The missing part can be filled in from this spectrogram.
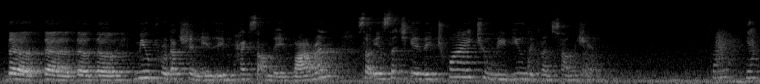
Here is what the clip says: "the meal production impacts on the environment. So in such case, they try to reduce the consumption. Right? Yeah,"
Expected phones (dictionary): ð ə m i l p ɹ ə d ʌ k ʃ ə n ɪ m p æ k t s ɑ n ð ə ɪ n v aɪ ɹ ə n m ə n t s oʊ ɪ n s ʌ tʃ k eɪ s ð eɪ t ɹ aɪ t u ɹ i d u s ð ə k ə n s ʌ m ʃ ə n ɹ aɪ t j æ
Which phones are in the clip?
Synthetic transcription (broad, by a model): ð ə m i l p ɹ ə d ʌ k ʃ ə n ɪ m p æ k t s ɑ n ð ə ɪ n v aɪ ə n m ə n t s oʊ ɪ n s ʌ tʃ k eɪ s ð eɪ t ɹ aɪ t u ɹ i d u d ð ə k ə n s ʌ m ʃ ə n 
